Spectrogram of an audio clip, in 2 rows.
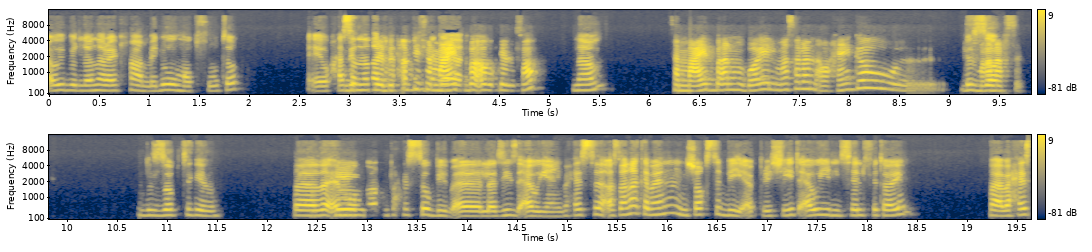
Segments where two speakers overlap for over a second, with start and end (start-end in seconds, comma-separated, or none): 3.0-4.3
